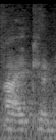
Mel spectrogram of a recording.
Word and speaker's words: Akin: Okay, this is another sample by, I'm assuming it's pronounced Aiken. It's A''K-I-N, and this was the Rose and Geranium Pure Facial Creamy Cleanser and Toner.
